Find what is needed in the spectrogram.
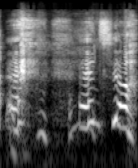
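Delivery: big high laugh spilling into words; real laughter over own story. Real, not acted. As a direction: laugh loud through the start of the sentence. Laughing after her French bluff.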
